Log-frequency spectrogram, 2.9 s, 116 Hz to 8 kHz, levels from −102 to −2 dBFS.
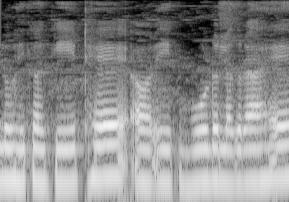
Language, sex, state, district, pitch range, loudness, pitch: Hindi, female, Haryana, Rohtak, 175-180 Hz, -15 LUFS, 175 Hz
